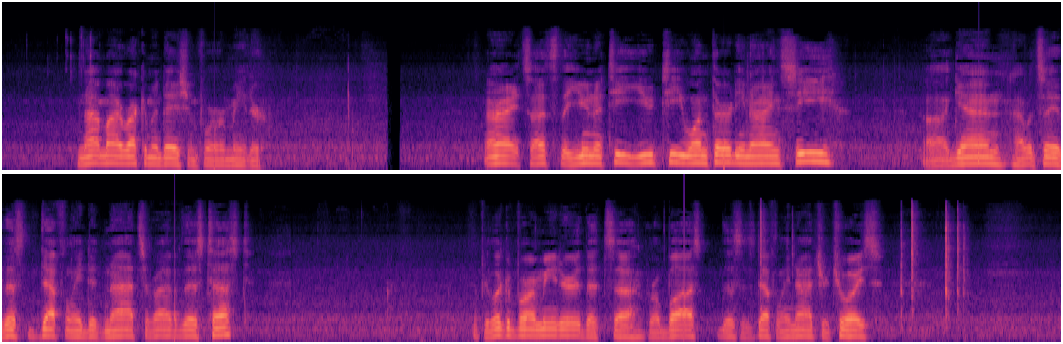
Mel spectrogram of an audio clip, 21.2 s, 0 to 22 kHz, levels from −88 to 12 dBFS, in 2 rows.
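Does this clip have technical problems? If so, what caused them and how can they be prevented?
Yes. There are overlapping chunks: at 2.13, 4.68, 7.23, 9.78, 12.32, 14.87, 17.42 and 19.97 s you get a short stutter where 48 ms plays twice, because each 2.5 s chunk starts before the previous one ends. Match the hop to the chunk length, or crossfade the overlap instead of replaying it.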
